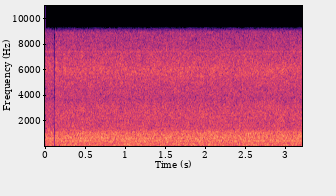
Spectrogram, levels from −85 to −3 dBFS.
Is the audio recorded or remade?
recorded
